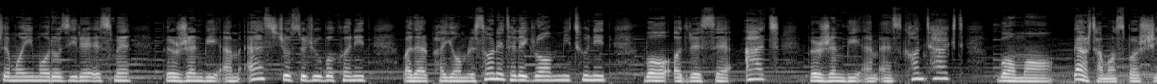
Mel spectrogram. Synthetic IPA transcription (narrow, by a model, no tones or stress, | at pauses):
t̪e̞mɒːiːmɒːɾoziːɾeesme̞ | pʰeɾʒenbiːʔḛmesd͡ʒost̪o̞d͡ʒuːbe̞kʰoniːd̪ | væd̪æɾpʰæjɒːmɾe̞sɒːne̞t̪ʰe̞le̞ɡɾɒːmːiːt̪ʰuːniːd̪ | bɒːʔɒːd̪ɾe̞seæt̪ʰ | b̥eɾʒenbiːʔḛmʔeskʰont̪ʰækt̪ | bɒːmɒːd̪̥æɾt̪ʰæmɒːsbɒːʃiːd̥̪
